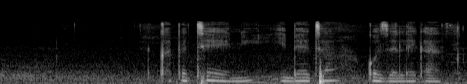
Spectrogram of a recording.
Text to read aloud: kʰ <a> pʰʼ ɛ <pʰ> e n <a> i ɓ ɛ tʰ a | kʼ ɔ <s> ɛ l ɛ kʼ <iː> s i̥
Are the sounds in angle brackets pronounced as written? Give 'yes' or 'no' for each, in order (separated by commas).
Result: yes, no, no, no, no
